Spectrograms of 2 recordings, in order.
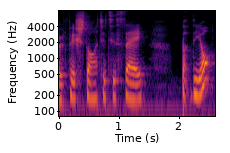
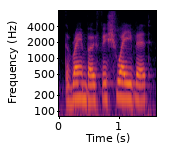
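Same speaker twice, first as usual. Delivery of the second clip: plain reading voice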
